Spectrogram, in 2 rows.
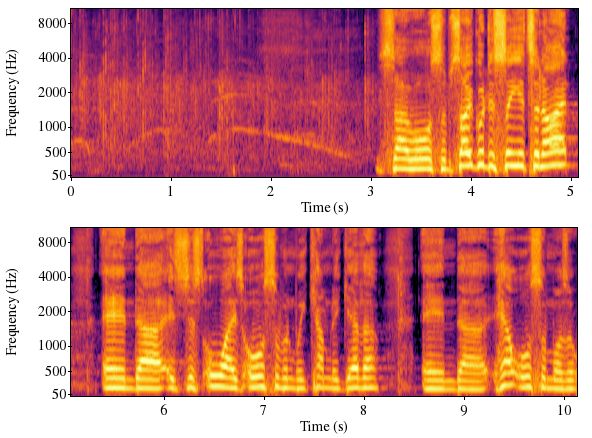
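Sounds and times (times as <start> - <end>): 
crowd cheers and whoops: 0.0 - 3.0
crowd applauding a band: 0.0 - 3.4
speech: 3.1 - 10.1.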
